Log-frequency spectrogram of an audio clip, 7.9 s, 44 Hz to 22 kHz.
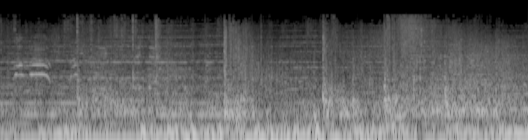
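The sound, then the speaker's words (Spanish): An explosion blows up an English artillery post in a 1992 adventure action film, heard as a loud, dense rumble with several sharp bursts over continuous roaring noise throughout. “Un puesto de artillería inglés salta por los aires.”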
